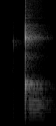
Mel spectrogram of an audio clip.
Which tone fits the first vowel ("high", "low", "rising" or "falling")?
low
